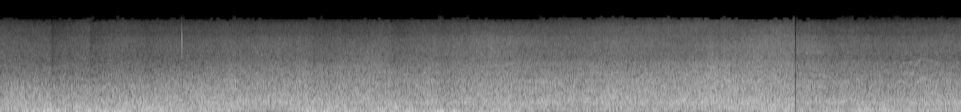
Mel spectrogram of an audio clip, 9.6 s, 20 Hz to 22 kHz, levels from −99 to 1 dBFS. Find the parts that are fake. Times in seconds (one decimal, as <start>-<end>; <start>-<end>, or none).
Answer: none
